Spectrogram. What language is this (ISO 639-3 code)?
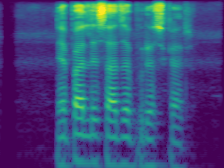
nep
